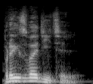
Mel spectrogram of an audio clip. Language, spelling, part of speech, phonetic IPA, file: Russian, производитель, noun, [prəɪzvɐˈdʲitʲɪlʲ], Ru-производитель.ogg
- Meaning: 1. manufacturer (one who manufactures) 2. stud (male animal used for breeding)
